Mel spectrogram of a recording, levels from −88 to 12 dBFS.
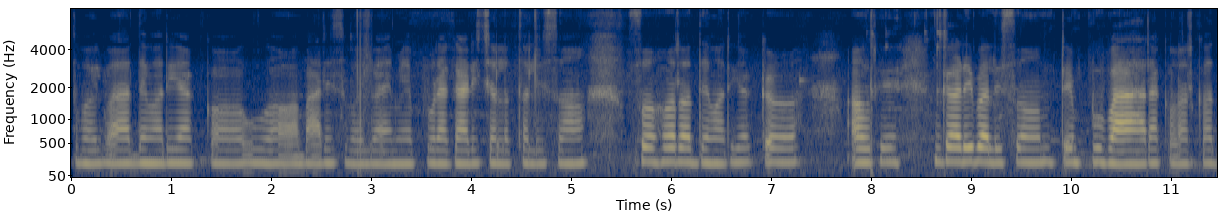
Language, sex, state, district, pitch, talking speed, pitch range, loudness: Hindi, female, Uttar Pradesh, Deoria, 195 Hz, 105 wpm, 190-210 Hz, -28 LUFS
